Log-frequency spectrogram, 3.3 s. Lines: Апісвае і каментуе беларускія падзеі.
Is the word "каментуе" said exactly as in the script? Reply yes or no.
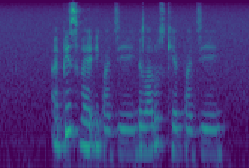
no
